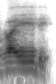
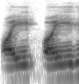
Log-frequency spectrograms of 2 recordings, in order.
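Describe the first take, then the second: First: The word begins with a throaty gh consonant. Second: The word begins with a plain vowel sound. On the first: The speaker calls it right. "വൈരിയാണ്" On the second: The speaker calls it wrong. "ഒയിരി ആവരുത് കേട്ടോ"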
